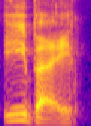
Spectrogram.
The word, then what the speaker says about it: Ibe: came from Liverpool um he wanted his name to be Jordan I now he has Nigerian Heritage and it would have been pronounced eBay in Nigeria so consequently you can't win I would say I because that's what the player wants but then I'd get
